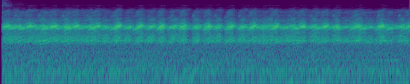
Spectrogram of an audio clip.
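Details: Frogs calling in a dense, continuous chorus of rapid, raspy pulses, a bright band with a lower harmonic, repeating about twice per second with little variation and no other clear sounds.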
